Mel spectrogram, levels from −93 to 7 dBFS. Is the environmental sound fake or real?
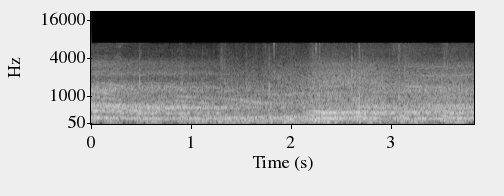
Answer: real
